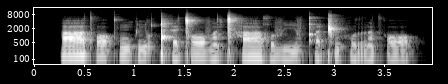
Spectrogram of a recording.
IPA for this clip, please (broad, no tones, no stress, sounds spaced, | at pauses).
aː tʼ ɔː kʼ ũː k ɲ ɔ ǃʰ ɛ ǀ ɔː v ã ǀʰ aː χʷ i v iː v qʼ i ǁ u h o r ã t͡sʼ ɔː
